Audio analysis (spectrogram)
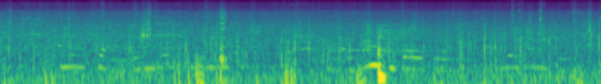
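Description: Rain falls steadily on surfaces at a rural farm settlement in Laos, a soft, even patter throughout, with a voice heard faintly at times beneath it.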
